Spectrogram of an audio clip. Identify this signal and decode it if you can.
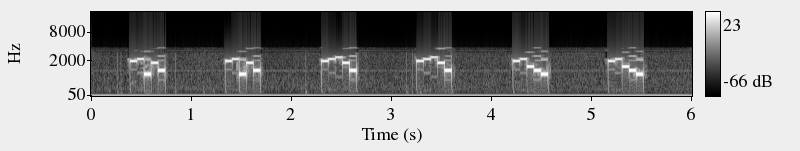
Five-tone selective call (ZVEI), heard as quick runs of five tones, tones of about 70 ms. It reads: 89173 89173 89073 89073 89531 89531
